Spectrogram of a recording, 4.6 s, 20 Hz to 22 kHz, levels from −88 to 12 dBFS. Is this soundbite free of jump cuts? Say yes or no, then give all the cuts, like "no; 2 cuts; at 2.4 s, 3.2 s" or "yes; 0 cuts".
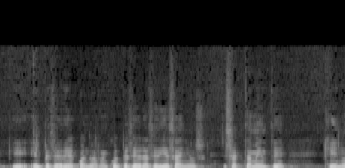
no; 1 cut; at 2.8 s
